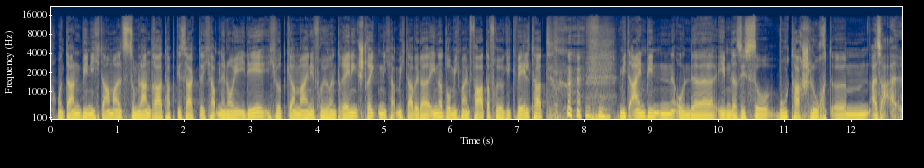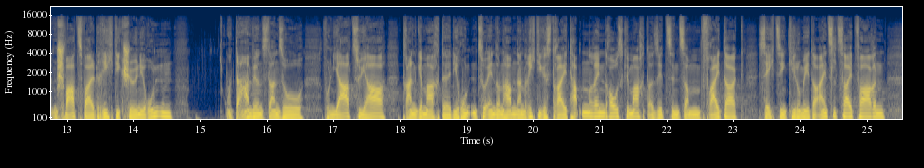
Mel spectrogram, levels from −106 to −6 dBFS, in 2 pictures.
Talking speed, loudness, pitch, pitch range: 195 wpm, -19 LUFS, 110 Hz, 105-125 Hz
